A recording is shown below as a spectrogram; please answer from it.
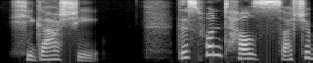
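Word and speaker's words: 東: Then we have east pronounced higashi.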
